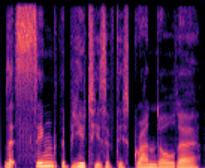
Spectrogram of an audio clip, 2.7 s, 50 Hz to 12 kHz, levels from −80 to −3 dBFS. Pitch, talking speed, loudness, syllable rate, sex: 180 Hz, 195 wpm, -17 LUFS, 3.9 syllables/s, female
